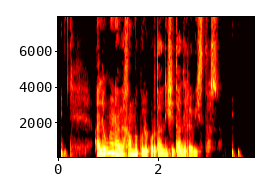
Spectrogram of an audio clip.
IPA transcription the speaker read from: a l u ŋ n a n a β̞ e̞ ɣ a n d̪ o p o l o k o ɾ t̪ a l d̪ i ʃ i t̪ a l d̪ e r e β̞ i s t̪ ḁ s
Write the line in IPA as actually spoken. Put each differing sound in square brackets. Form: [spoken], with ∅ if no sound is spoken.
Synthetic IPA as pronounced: a l u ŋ n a n a β̞ e̞ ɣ a n d̪ o p o l o [p] o ɾ t̪ a l d̪ i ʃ i t̪ a l d̪ e r e β̞ i s t̪ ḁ s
